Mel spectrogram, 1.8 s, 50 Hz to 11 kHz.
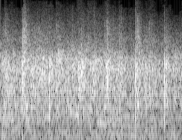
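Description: A tennis crowd at the 1990 US National Championships singles final applauds a nice shot, a dense steady clapping that fills the stands for under two seconds.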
